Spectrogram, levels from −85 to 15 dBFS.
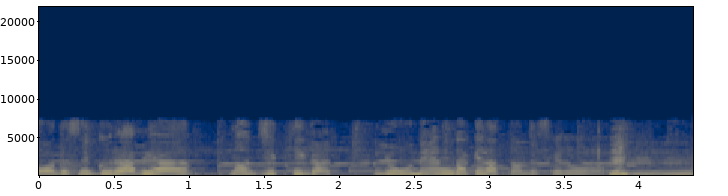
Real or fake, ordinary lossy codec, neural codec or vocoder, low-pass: real; none; none; 7.2 kHz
